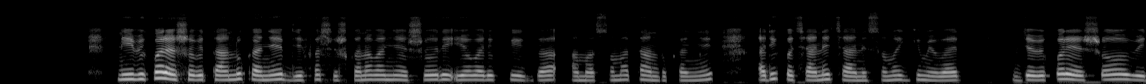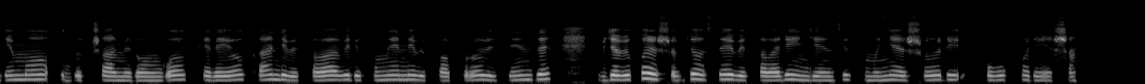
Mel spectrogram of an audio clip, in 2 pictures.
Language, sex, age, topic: Kinyarwanda, female, 25-35, education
